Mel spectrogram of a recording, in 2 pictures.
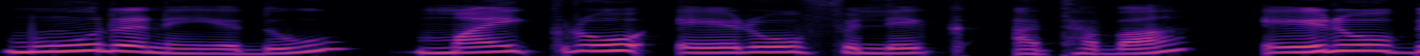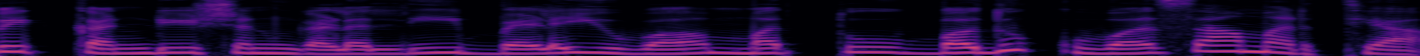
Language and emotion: Kannada, neutral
